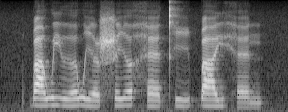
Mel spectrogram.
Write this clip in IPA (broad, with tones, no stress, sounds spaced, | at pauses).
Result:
ɓ a˧˥ w j ɨ˨˩˦ ə̯ w i˨˩˨ ə̯ ʂ i˧˥ ə̯ h ɛ˨˩˦ t̪ʰ i˨˩˦ ɓ a˧ j h ɛ˨˩ n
